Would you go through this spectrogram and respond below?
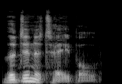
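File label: "dinner table", British English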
